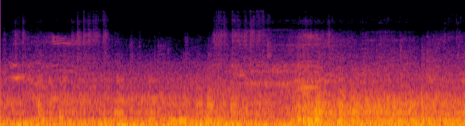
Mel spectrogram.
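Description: Steady running noise inside a Tokaido Shinkansen passenger car, low and even.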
